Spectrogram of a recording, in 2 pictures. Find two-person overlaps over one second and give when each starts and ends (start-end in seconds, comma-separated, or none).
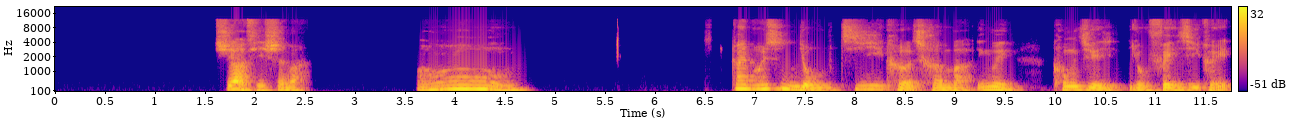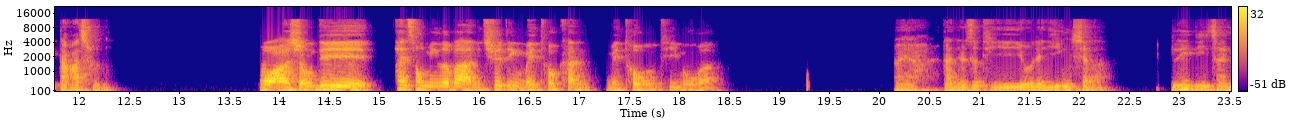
none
